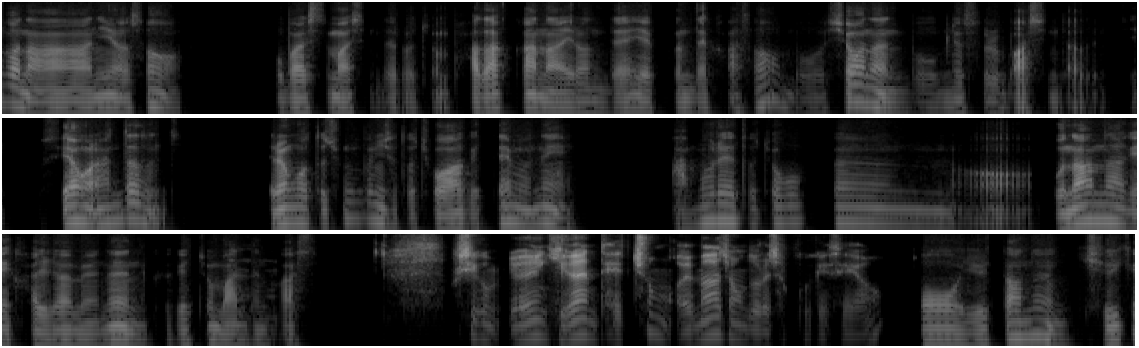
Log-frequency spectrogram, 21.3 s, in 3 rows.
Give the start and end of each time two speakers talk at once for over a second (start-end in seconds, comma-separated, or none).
none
